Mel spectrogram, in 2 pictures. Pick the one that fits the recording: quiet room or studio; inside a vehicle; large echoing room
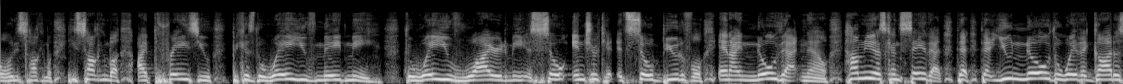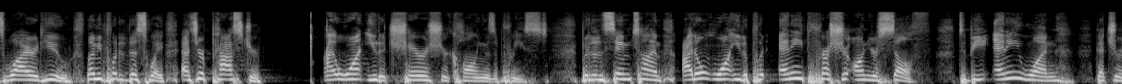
large echoing room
